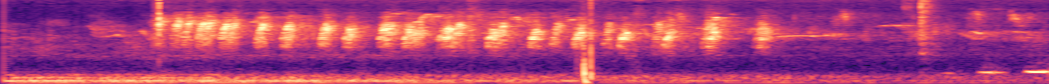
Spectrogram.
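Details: Birds near a small rice-field hut on a sunny, breezy day, heard from tree shade: a fast run of bright, high chirping notes, about four per second, over a steady low rumble of wind.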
